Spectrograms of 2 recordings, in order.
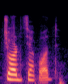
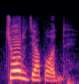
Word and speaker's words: চর্যাপদ: এটিকে আমরা জেনেই হোক বা না জেনেই হোক আমরা বেশিরভাগ সময় এটি বলে থাকি চর্যাপদ, কিন্তু চর্যাপদ এটি সঠিক উচ্চারণ নয়, সঠিক উচ্চারণ হবে চর্যাপদ।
